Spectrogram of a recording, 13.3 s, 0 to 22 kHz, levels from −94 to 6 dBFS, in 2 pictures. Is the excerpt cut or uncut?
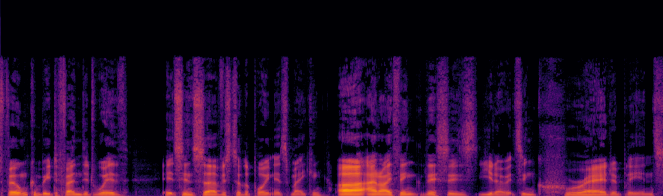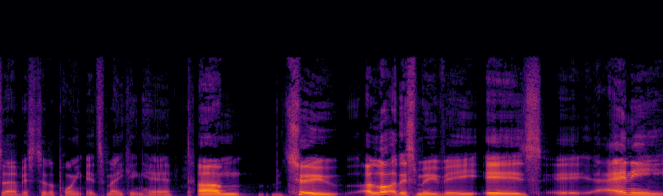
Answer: cut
